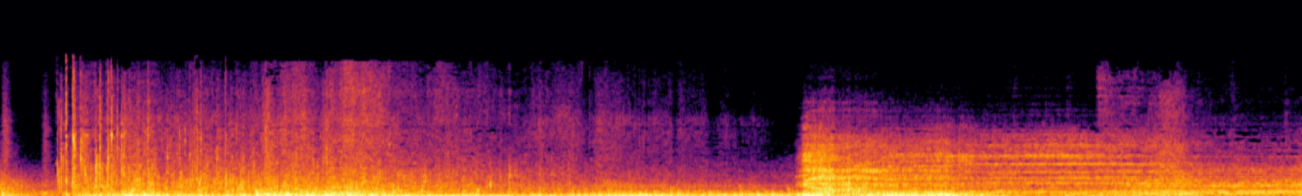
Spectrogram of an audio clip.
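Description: Dramatic cartoon score mixed with a long rumbling, crashing sound effect of ice shattering. About eight seconds in, a fresh swell of music with held tones takes over.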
